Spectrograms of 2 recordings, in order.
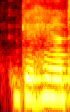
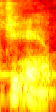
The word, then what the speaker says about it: Jahan: is admitted Mr Uma gehant and I'm saying your name incorrectly can you pronounce that for me uh it's Jahan Jahan there we go Mr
